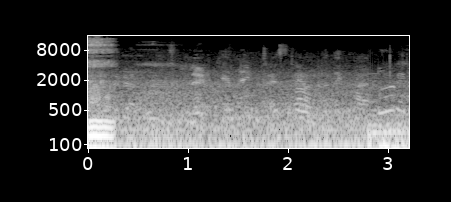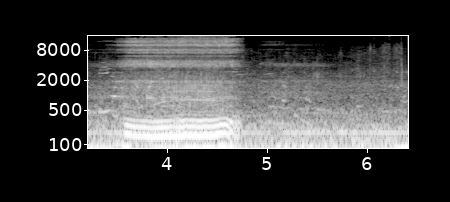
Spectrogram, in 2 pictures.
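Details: Sleeping cat snoring loudly with rattling, buzzing, vibrating breaths; ordinary snoring.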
